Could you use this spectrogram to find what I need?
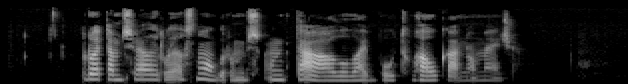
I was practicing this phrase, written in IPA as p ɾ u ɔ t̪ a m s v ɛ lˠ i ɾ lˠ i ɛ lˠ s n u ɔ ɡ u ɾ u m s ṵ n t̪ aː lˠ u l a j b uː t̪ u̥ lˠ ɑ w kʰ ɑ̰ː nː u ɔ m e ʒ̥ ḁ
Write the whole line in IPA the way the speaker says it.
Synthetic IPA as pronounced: p ɾ u ɔ t̪ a m s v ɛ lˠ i ɾ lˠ i ɛ lˠ s n u ɔ ɡ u ɾ u m s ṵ n t̪ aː lˠ u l a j b uː t̪ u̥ lˠ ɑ w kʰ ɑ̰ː n u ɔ m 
